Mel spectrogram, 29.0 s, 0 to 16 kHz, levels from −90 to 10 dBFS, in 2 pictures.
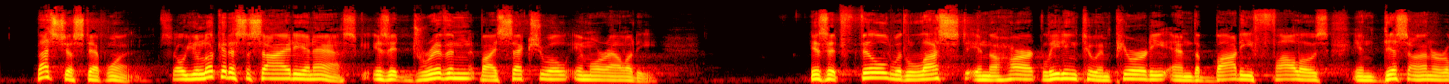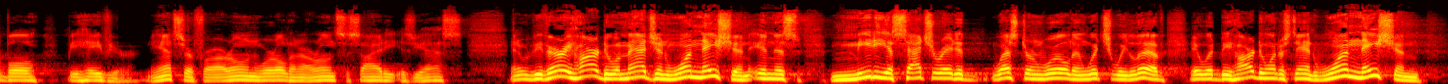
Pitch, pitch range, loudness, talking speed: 145 Hz, 120-170 Hz, -18 LUFS, 155 wpm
